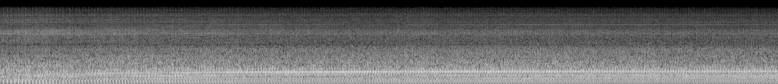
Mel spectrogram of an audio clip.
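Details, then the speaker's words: Lawn Chief push mower engine, turned 180 degrees with new recoil cover, air filter found backwards: steady run with a thin scrape rising in pitch on top; owner suspects the air filter cover rubbing the guard, unconfirmed. "this thing's scraping on the a little guard scraping on the mower but oh i think it's air filter i think this air filter cover is messing it up"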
